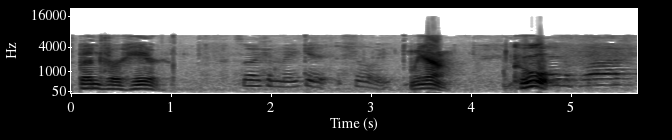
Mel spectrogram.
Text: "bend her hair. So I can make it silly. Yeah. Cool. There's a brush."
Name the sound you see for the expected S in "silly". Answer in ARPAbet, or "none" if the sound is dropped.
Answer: SH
